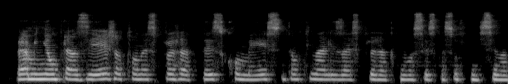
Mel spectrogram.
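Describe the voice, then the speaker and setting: The woman's voice sits at a fairly high pitch. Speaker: workshop instructor. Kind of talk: online workshop lecture.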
